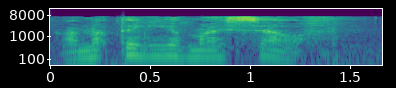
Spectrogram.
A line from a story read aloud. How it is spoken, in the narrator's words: he interrupted sharply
